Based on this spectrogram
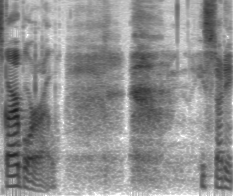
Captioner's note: Bailey sighs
